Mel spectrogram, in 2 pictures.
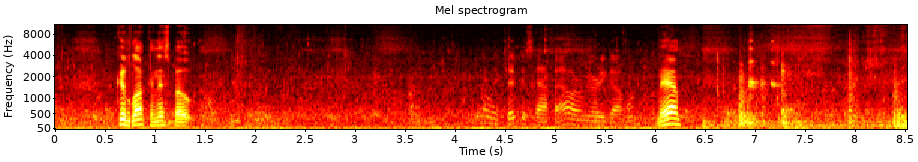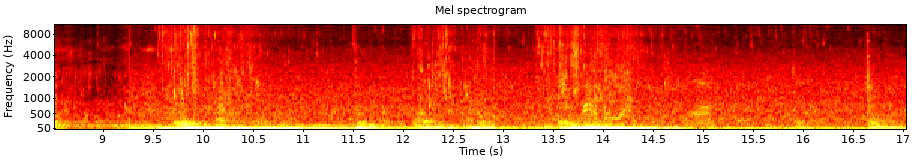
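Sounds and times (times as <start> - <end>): oars splashing through water: 0.0 - 17.0
wind rumble on microphone: 6.5 - 17.0.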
